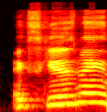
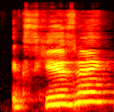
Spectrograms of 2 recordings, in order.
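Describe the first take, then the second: First: Indignant excuse me. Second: Sharp rising indignant question; quiet, affronted rise; indignant excuse me. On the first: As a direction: demand he repeat it. Repeated indignant reaction. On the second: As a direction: act offended at the insult. Streamer reacts to the clip in disbelief. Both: Real, not acted.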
